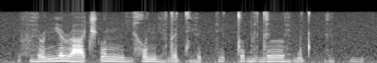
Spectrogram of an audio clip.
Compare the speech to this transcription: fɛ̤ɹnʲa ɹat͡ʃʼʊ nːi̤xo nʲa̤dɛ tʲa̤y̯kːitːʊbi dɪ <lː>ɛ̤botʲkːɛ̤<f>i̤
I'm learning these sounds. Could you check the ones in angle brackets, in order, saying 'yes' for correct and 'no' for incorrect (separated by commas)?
yes, no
